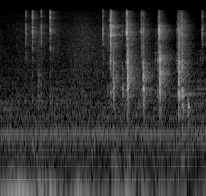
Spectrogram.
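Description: Computer keyboard keystrokes, a quick run of clicks mostly in the second half, over a faint steady hum.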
